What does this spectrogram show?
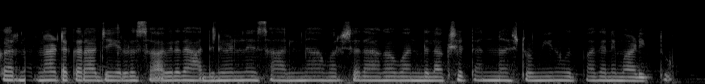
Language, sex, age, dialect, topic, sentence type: Kannada, female, 18-24, Dharwad Kannada, agriculture, statement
